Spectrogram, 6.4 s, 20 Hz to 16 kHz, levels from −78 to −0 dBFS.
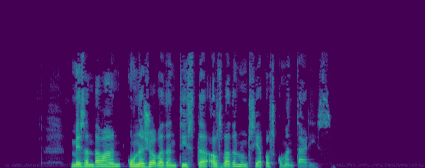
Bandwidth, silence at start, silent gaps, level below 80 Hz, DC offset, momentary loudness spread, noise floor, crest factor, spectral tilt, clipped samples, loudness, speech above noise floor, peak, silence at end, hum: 11.5 kHz; 1.05 s; none; -68 dBFS; under 0.1%; 15 LU; -72 dBFS; 20 dB; -5.5 dB/octave; under 0.1%; -18 LUFS; 55 dB; 0 dBFS; 1.45 s; none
